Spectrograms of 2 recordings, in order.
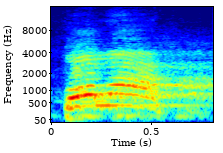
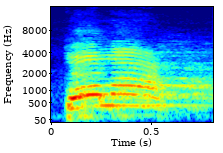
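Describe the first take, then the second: No difference in how they are said.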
